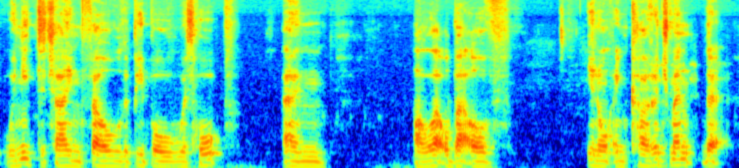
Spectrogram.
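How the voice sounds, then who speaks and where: A Scottish man speaking forcefully as a guest in a political interview, repeating his points with emphasis. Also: on the low side, breathy edge. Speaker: podcast guest.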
